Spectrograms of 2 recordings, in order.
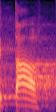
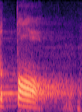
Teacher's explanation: تا کو باریک کر لیں تو کو پر کر لیں. اگر ہماری تا تی تو آگے بھی تا تی تو کی آواز نکلتی ہے تو اس کا مطلب ہم غلطی پر ہیں, ہمیں ان دونوں میں فرق کرنا ہوگا.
